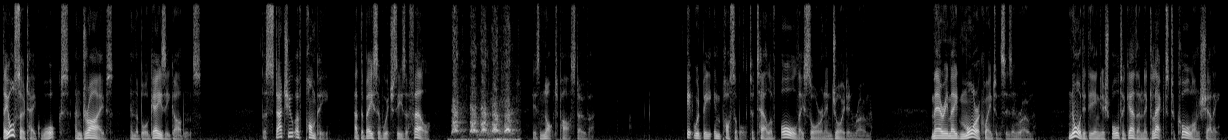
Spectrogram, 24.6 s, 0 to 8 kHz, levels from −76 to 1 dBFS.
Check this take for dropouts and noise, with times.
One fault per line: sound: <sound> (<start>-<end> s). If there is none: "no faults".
sound: bark (9.0-10.4 s)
